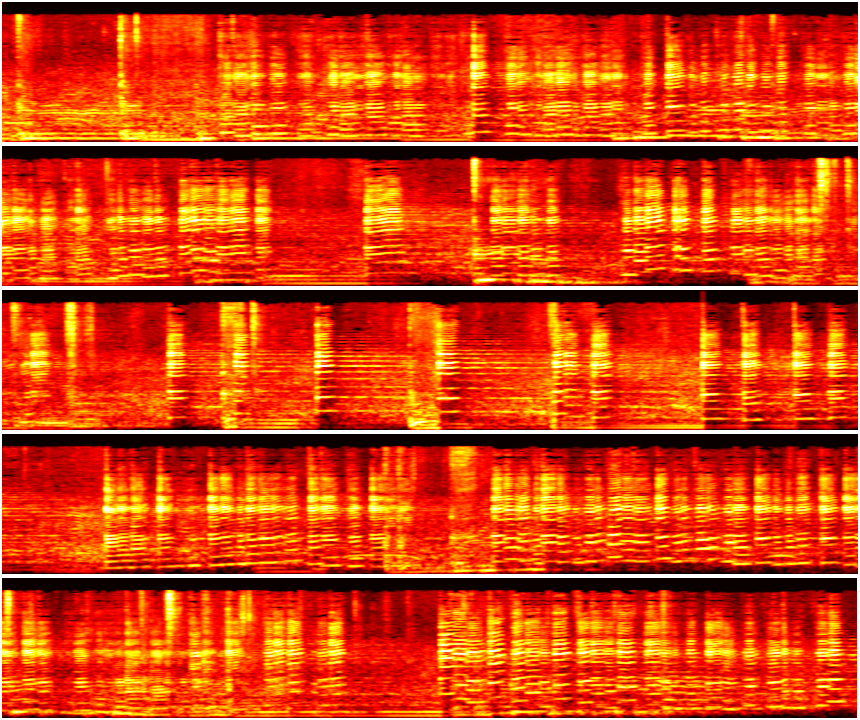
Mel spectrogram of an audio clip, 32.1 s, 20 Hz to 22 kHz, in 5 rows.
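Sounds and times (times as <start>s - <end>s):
low bass note: 0.0s - 9.1s
saxophone-like synth lead: 0.0s - 32.0s.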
